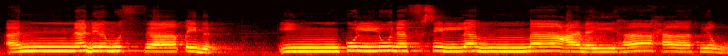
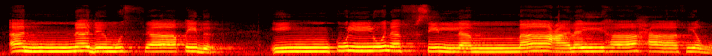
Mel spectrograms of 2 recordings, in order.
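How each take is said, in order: Both takes have the same delivery.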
